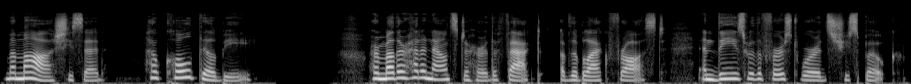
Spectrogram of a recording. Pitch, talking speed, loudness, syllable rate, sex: 225 Hz, 180 wpm, -19 LUFS, 4.9 syllables/s, female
